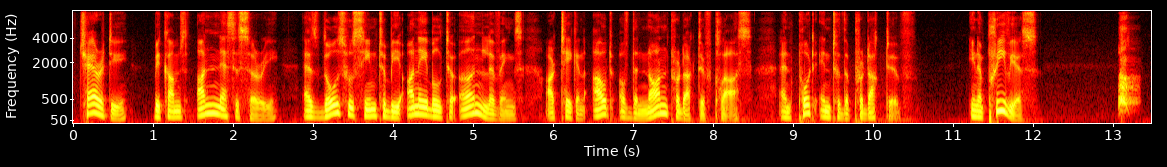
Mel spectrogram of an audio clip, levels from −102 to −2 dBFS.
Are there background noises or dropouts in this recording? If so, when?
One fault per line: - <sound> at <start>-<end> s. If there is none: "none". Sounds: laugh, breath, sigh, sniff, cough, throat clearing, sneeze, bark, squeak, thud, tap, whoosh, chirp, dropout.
- bark at 13.1-13.4 s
